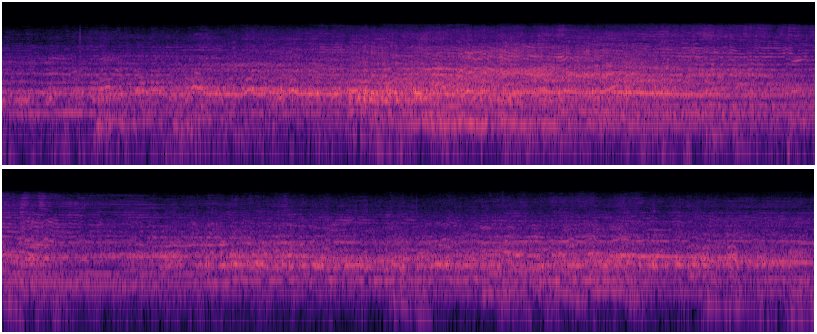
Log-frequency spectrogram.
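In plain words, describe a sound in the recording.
A small motor whines at high pitch as a model boat races across water, rising and falling as it passes.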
